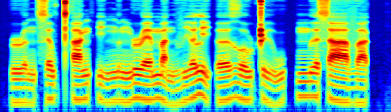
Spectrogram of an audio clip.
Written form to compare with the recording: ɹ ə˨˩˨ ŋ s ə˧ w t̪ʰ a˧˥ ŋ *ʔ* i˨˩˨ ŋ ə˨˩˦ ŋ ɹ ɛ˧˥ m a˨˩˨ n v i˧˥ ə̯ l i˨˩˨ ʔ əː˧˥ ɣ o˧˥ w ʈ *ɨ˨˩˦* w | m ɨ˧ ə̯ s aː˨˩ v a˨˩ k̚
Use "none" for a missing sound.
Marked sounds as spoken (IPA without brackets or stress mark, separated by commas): ʔ, ɨ˨˩˦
